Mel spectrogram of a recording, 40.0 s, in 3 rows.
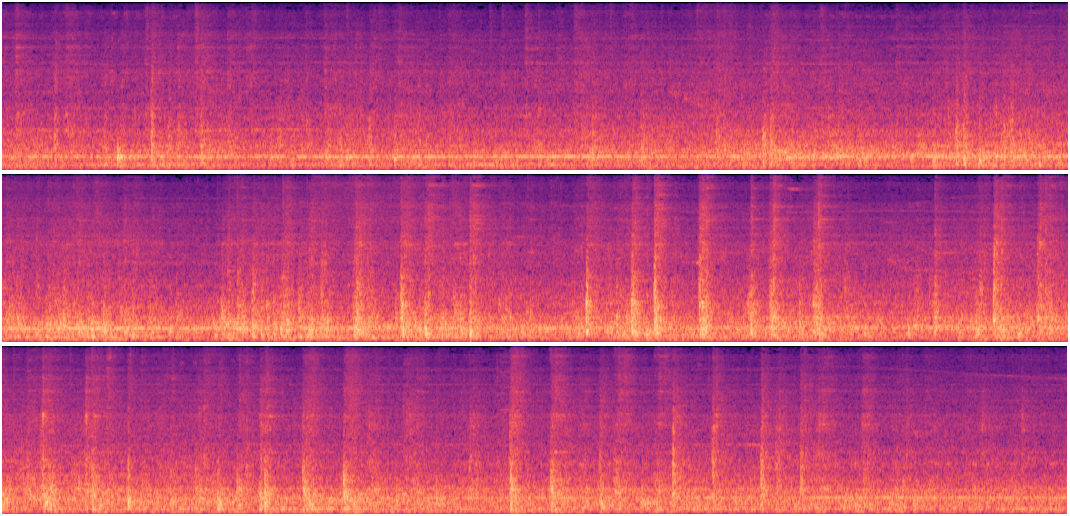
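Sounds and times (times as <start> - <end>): train rumble and hum: 0.0 - 39.9
train wheels clacking: 11.6 - 39.6.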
